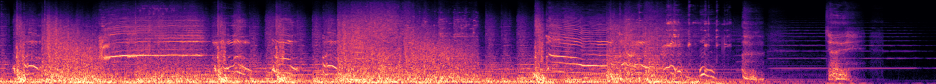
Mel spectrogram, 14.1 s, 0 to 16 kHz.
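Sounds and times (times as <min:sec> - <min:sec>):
dramatic film score: 0:00.0 - 0:13.6
booming impacts: 0:00.2 - 0:10.1.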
